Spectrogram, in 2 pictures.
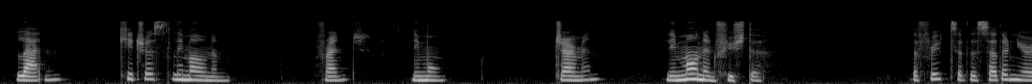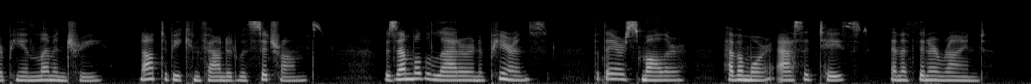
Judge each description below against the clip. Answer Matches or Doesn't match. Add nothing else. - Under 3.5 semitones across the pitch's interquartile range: Matches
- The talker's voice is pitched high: Matches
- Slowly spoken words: Matches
